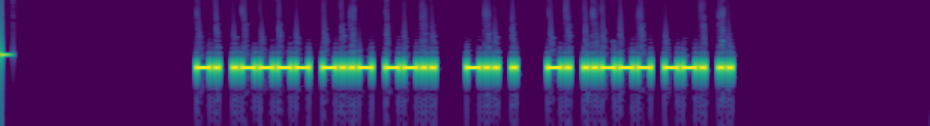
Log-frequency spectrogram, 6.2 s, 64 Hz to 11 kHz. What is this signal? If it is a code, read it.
Morse code, heard as a keyed tone, about 40 wpm, 700 Hz. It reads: N1XZ DE N2GI
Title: USA Callsign DE Callsign - 4 Characters - 40wpm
